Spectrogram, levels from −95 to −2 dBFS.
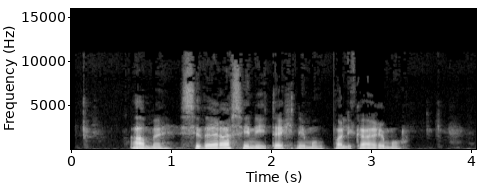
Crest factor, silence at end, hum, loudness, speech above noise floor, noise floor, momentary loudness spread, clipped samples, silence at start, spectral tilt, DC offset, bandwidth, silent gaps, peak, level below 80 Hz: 20 dB; 0.7 s; none; -20 LUFS; 37 dB; -56 dBFS; 10 LU; under 0.1%; 0.6 s; -7 dB/octave; under 0.1%; 11.5 kHz; none; 0 dBFS; -34 dBFS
